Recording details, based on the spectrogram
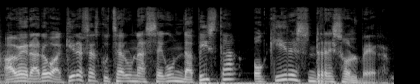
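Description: Animated Spanish man hosting a radio quiz. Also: on the high side, moderate pace, a little hiss or hum. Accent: Spain Spanish. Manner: informal, playful, encouraging. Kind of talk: lively phone-in game show hosting. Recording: radio broadcast with loud music bed.

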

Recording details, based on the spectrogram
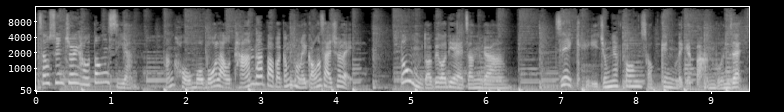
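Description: A woman's voice: medium pitch, sing-song, fairly quick. Confiding woman narrator over music. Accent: Hong Kong Cantonese. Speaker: narrator-host. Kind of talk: scripted narration for radio drama.

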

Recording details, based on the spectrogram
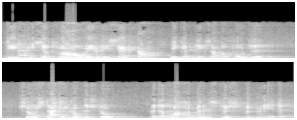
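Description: Blustering, high-voiced contractor boss. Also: male voice, normal speed, sharp tone. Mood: agitated. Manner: blustering, indignant, repetitive. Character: flustered, excitable male building contractor boss recounting his mishaps. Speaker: construction firm boss. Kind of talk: radio comedy serial acting. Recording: hissy, dull, echoey old radio recording.

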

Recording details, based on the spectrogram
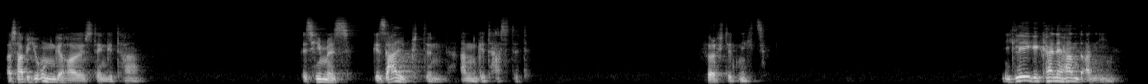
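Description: Casting: impassioned young prince, grieving and defiant, slow, highly dramatic range, classical radio play, dulled vintage sound. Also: male voice, sing-song, husky, heavily acted. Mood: bitter, accusing. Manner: declamatory, impassioned. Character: passionate young Spanish prince, grief-stricken and defiant toward his father. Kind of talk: 1970s German radio drama, classical verse acting. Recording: dull 1970s radio studio recording.

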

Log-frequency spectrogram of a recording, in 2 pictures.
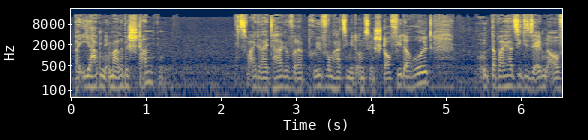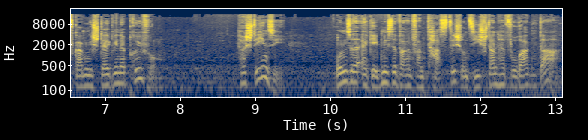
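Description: An actor playing an evasive high school student confiding in police in a radio crime play, hesitant and colloquial. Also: male voice, brisk, background noise, lightly acted.

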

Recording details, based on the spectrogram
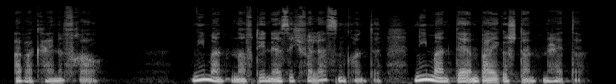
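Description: A woman's voice: low voice, vocal fry, dark tone, breathy edge, full character voice. An actress playing a singer's doting elderly mother in a radio drama, telling her memories with tender wistfulness. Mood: worried, sorrowful.

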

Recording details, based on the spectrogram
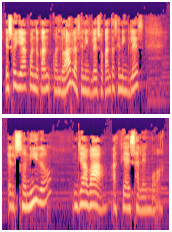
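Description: Soft-spoken woman singer, thoughtful. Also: medium pitch, normal speed, faint music behind. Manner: thoughtful, searching for words, soft. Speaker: singer, interview guest. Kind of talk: relaxed radio interview.

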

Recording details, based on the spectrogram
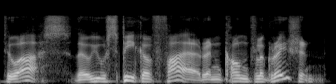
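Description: A man's voice: medium pitch, lively intonation, measured pace, fairly bright tone, no echo, clean studio sound. A man voicing a shrewd, controlled counsellor to a medieval prince, speaking in formal archaic courtly language. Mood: urgent, cold.

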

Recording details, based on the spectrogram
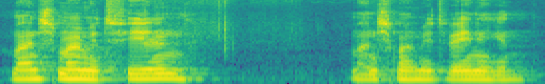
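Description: A man's voice: mid-range voice, little pitch movement, unhurried, a little mellow, close to an everyday voice. A male actor playing a drugged, compliant young prisoner who answers tersely and tonelessly in radio drama. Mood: blank, drugged. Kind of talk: German science-fiction radio play acting.

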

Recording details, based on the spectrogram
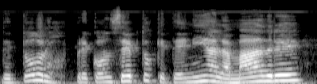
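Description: An Argentine woman talking casually and a little haltingly in a literary discussion, often checking with short tag questions. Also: on the high side. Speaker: panelist on a radio theatre discussion show. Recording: clear background ambient noise.

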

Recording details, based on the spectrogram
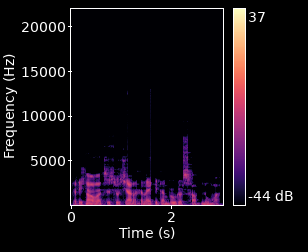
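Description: A low, deep old man's voice comes through a thin vintage radio recording with faint music. It is a blind rabbi, dignified and measured. He is polite yet gently defiant, with quiet irony, in 1960s radio-play style. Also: fairly even intonation, phone-quality sound. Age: older. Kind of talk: 1960s radio drama acting.

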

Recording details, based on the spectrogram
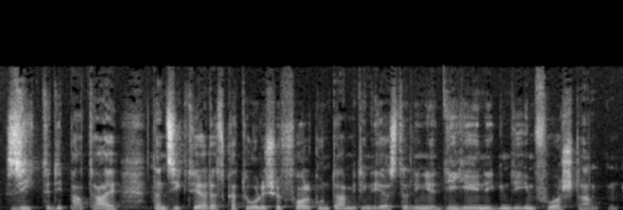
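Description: Very deep husky narrator. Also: male voice. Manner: measured, sober. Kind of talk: scripted radio drama narration.

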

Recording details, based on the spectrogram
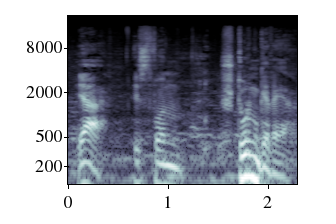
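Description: A man playing a polite, methodical Czech police officer in a radio drama, speaking halting German with a Czech accent. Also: on the low side, big pitch swings, a crowd in the background. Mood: earnest. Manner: halting foreigner's German, courteous. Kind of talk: naturalistic radio drama acting.

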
